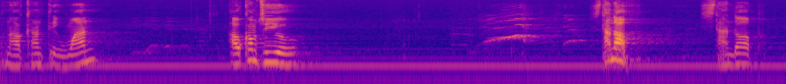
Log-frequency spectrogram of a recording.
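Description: A man preaches with animation through a microphone, in short bursts with pauses.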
